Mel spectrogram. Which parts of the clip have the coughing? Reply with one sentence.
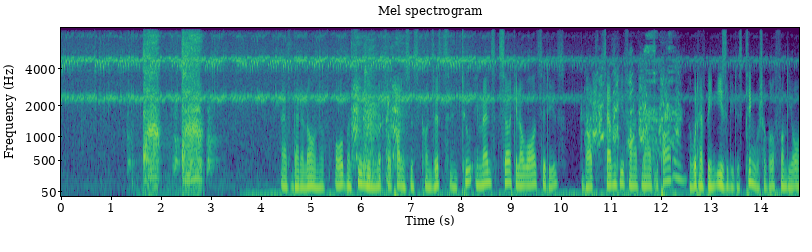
The coughing can be heard from 1.4 to 2.9 s, from 6.0 to 6.8 s and from 11.6 to 12.6 s.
